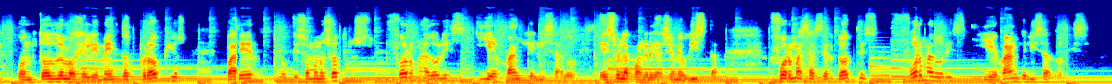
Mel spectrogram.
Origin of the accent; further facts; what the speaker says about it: Colombian Atlantic coast, near Panama, Caribbean coast, Colombia; moved away; yo nada más viví en mi parroquia, en mi pueblito colombiano, allá en la costa atlántica, cerca de Panamá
